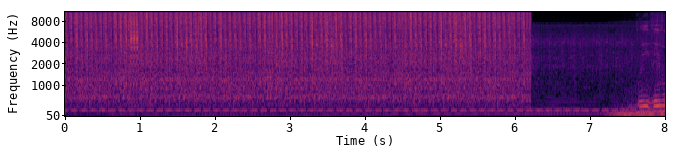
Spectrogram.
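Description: Electronic static hiss over a steady low hum. The static cuts off suddenly about six seconds in, leaving the hum, and a low swell rises near the end.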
